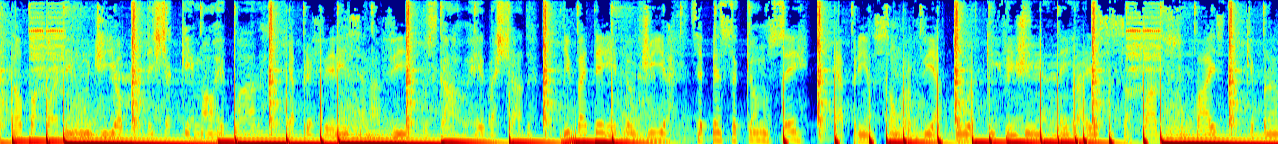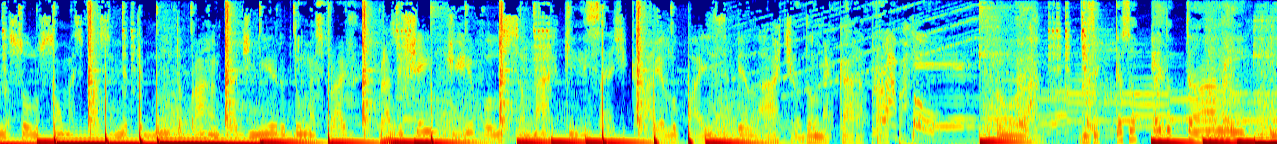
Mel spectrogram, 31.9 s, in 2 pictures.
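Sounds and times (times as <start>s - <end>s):
dub bass: 0.0s - 8.3s, 11.1s - 25.6s, 28.2s - 28.8s, 30.4s - 31.9s.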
